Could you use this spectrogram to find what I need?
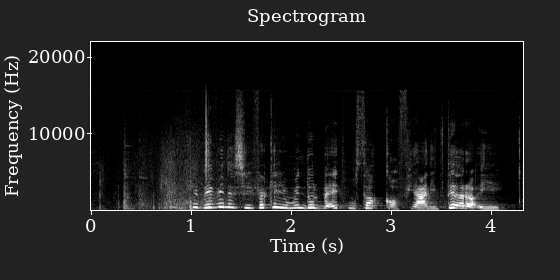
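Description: A young woman speaks with animation nearby.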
